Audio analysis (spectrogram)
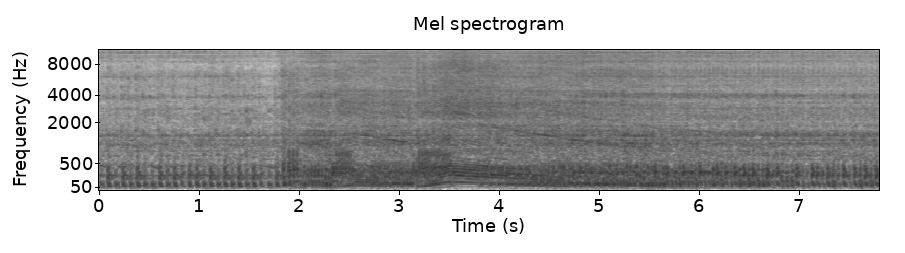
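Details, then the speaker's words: Yamaha TTR 125 single cylinder after carburetor cleaning, choke off, about year-old fuel: putters with a quick, fairly steady beat, blips up once and settles; idles cleanly, far better than before. "But, I mean, this is already this is already a thousand times better than what it was. So, that's that. New carb. Well, I should say new clean carb. Sounds good."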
